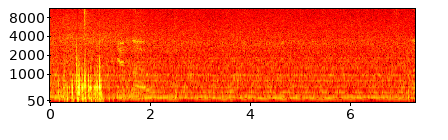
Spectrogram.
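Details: Vintage Berns Air King 20in box fan, motor just oiled and dust cleaned, switched to high after an earlier odd sound (possibly paper on windings); steady even hum, smooth low drone, no rattle or scrape after a brief handling bump; normal high-speed running.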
